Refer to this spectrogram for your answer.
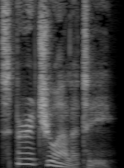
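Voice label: "spirituality", British English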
